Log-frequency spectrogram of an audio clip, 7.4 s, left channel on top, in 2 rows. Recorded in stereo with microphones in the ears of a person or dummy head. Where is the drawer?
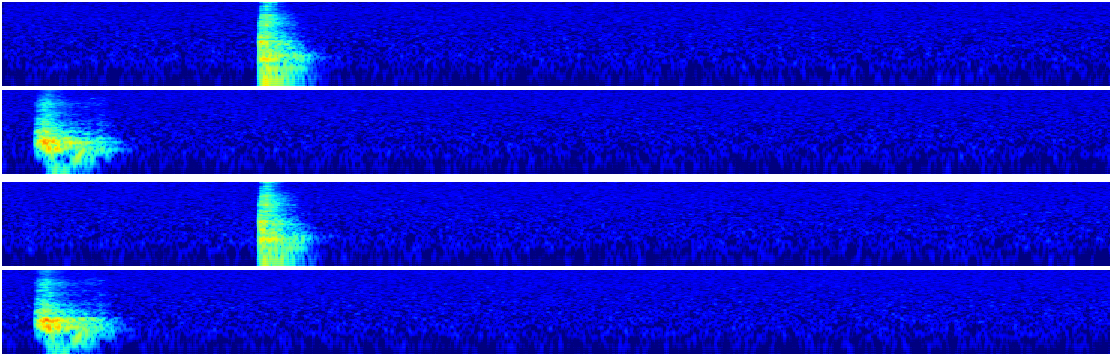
5° right (ahead or behind), 1.0 m.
